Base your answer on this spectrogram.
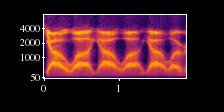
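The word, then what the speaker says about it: Yahweh: Yeah, so My understanding of Yod Heh Vav Heh, which the most correct pronunciation that I've found is Yao Wah. It's all vowels or vowel sounds or whatnot.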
